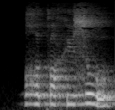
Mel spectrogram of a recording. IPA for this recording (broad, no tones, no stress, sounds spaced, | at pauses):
ʁʷ i k ɒ x y z u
